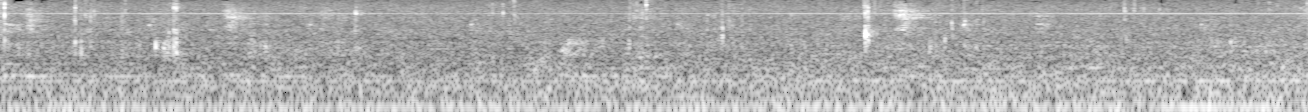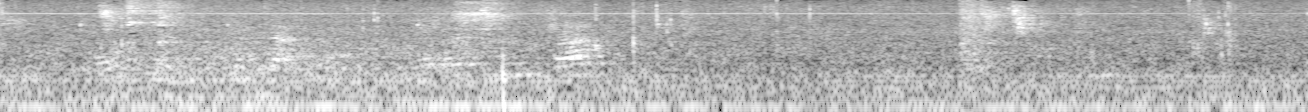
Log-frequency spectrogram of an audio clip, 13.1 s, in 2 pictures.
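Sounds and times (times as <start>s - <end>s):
mouth clicks while chewing: 0.0s - 7.4s, 12.4s - 12.9s
low background hum: 0.0s - 13.0s.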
